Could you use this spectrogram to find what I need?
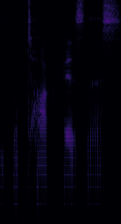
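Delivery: very quiet, barely audible hushed whisper. Narrator voicing a boy who whispers to Macon, whispering very quietly. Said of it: "the boy kind of whispers very quietly to you".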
